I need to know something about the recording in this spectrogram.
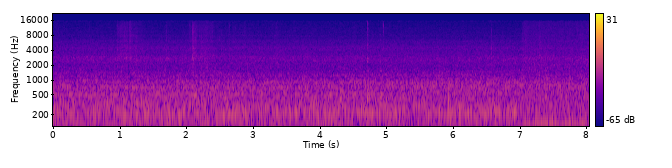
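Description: Faint, steady background hum and hiss, with a few light clicks.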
